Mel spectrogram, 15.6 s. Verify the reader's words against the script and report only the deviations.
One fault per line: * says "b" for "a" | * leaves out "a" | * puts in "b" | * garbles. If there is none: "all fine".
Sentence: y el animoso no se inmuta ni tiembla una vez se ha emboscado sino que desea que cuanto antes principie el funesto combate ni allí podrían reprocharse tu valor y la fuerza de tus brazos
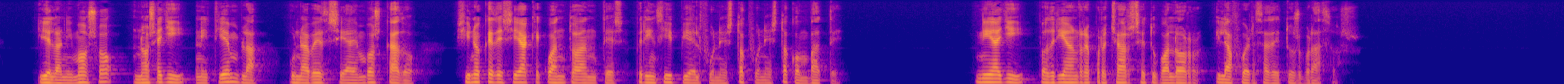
* says "allí" for "inmuta"
* puts in "funesto"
